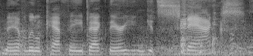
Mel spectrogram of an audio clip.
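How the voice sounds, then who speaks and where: A woman's voice: mid-range voice, monotone, unhurried, over a noisy crowd. A woman chatting casually as a vlogger, with a chirpy, exclaiming manner. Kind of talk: casual vlog chat. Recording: noisy handheld vlog with ambient sound. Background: clear background noise.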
